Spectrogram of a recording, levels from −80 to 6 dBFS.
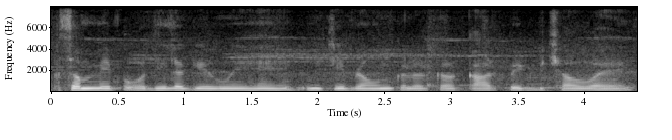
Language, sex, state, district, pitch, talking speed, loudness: Hindi, male, Maharashtra, Mumbai Suburban, 160 Hz, 190 wpm, -17 LUFS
